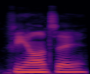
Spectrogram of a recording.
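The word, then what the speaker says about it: fiancé: Fiance. There we go. Uh-huh. Yeah, just say it like you're saying Beyonce. Wow, what a show we have for you fine gents this morning.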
